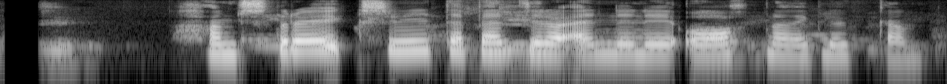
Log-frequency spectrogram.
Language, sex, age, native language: Icelandic, female, 15, Icelandic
